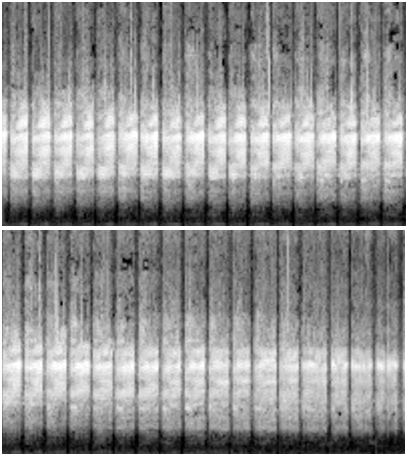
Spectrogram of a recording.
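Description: A cicada's song fills the air with a high, rasping buzz. It throbs in quick, steady pulses, roughly four per second, holding its strength throughout with nothing else heard.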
